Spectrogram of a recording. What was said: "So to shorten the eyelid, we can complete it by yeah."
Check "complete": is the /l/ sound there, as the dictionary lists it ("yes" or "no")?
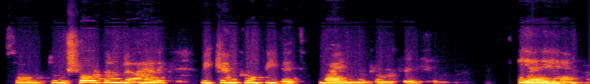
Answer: no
